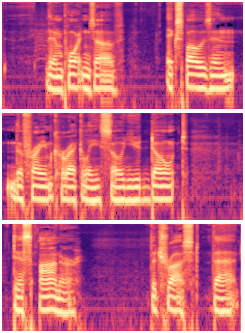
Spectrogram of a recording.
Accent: Chicago, Illinois, United States; I was born in Chicago, Illinois.

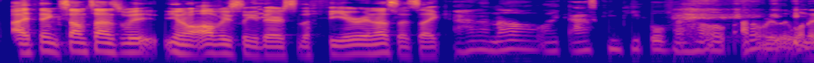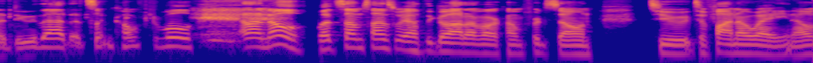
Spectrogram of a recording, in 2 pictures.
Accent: Denmark; also born or lived in Herning, Denmark; I'm from Denmark and I live in a small town called Herning.

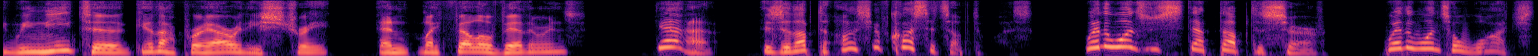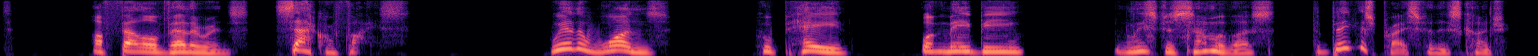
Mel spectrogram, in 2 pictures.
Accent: United States; I'm an American

